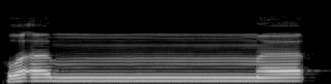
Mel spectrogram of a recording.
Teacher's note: میم کے اوپر شد ہے، غنہ کریں گے اور میم کو کھینچ کر پڑھیں گے ایک الف کے برابر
